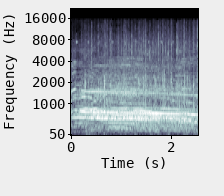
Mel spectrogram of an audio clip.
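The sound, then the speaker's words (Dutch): A crowd at a kletsavond applauds the organisers and the jury, dense clapping filling the whole stretch at an even loudness, with a murmur of cheering voices blended underneath. “En ik zou eerst willen vragen een geweldig applaus voor en de organisatie en de jury.”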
